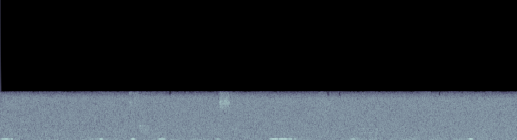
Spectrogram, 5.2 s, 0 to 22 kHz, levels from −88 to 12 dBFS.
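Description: From the very start to the end at about 5.2 s, an echo leak runs under the speech: a delayed copy trails each phrase by about 263 ms, roughly 10 dB quieter, most likely because a loudspeaker's pickup slipped past the far end's echo canceller and was returned. On a spectrogram, each burst of harmonics and formants reappears as a fainter duplicate shifted about a quarter second to the right. The waveform shows smaller ghost envelopes trailing each syllable.

Between 0.11 and 3.88 s, the speech suppressed in double talk appears as the main voice dipping in pieces, about two seconds in total, by around 10 dB at its deepest. With both sides active, the canceller likely mistook the talker for echo and attenuated everything. The waveform envelope sags in uneven chunks, and the spectrogram thins, especially in the upper bands up to the 8 kHz ceiling of the call path. From 4.26 s to the end, a milder repeat dims roughly half a second by about 5 dB.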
